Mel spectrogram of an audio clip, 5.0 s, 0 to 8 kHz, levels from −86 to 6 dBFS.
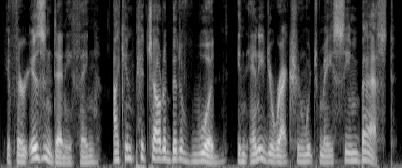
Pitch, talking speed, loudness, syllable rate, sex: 130 Hz, 225 wpm, -19 LUFS, 5.4 syllables/s, male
